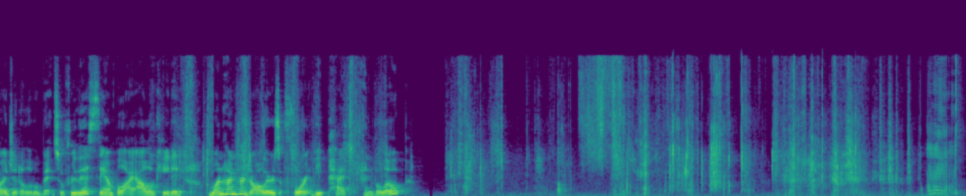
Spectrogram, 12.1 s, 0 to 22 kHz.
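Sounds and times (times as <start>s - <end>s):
banknotes rustling and crinkling: 1.7s - 12.0s.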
